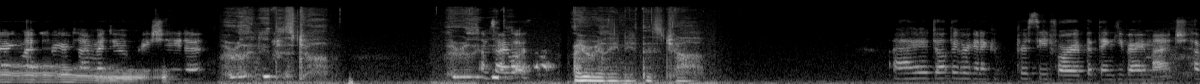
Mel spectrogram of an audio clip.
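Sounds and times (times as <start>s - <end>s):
man speaking: 2.2s - 3.3s, 4.4s - 7.1s.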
